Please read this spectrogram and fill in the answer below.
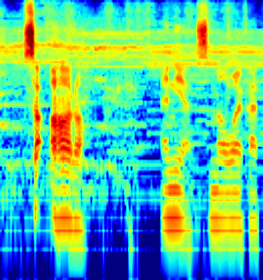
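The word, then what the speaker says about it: Saqqara: Sahara. Sakara.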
